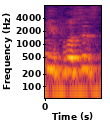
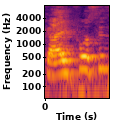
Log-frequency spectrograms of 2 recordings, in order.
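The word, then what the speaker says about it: kyphosis: बैकग एंड the word कीफोसिस comes from the Greek word Keefe या काइफ सी आई पी एच के आई पी एच अब देखिए काइफोसिस भी पढ़ सकते हैं किफोसिस भी पढ़ सकते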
